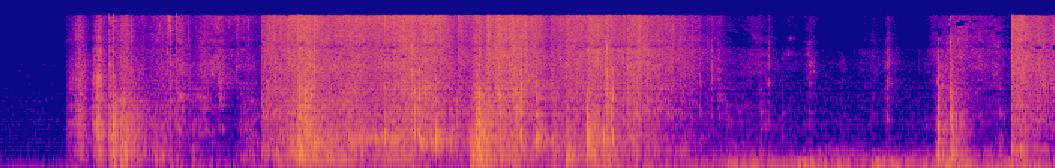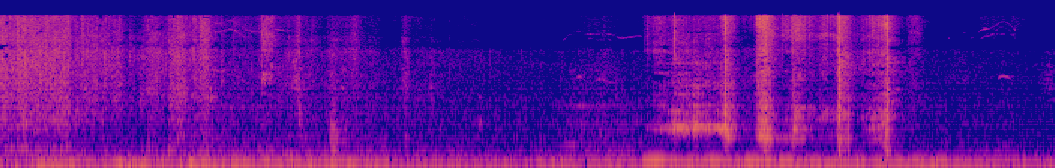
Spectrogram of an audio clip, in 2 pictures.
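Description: Unboxing handling noise: cardboard and plastic packaging rustled and torn, loudest in the first few seconds and again briefly around the middle. Near the end comes a run of light clicks and knocks as the hard plastic parts of a handheld vacuum cleaner are handled.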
